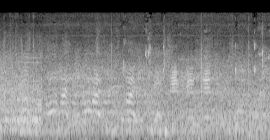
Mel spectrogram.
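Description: Court sound from a basketball game: a ball bouncing on the hardwood floor, with voices in the arena underneath.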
